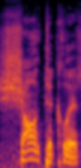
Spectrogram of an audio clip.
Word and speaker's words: Chanticleers: It's Chanticleers.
